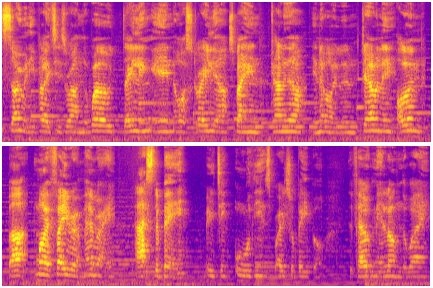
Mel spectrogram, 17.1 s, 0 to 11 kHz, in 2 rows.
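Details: Adult man with Friedreich's ataxia, a degenerative disorder of nerves and muscle control noticed at age 13, who says his speech has got bad; ataxic dysarthria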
